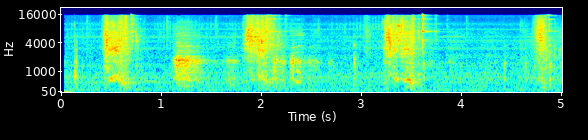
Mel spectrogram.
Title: Wiener Dog Sneeze attack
